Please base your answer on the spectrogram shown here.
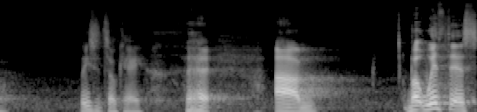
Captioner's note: laughs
